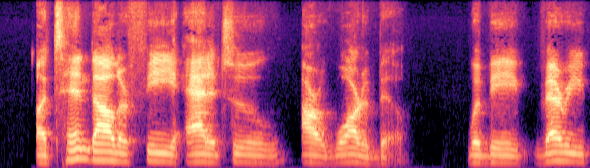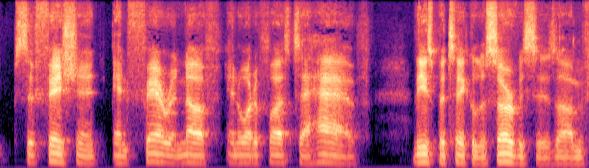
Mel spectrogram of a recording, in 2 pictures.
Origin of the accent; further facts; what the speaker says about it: Virginia Beach, Virginia, United States; I'm originally from Virginia, north of Virginia, Virginia Beach.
